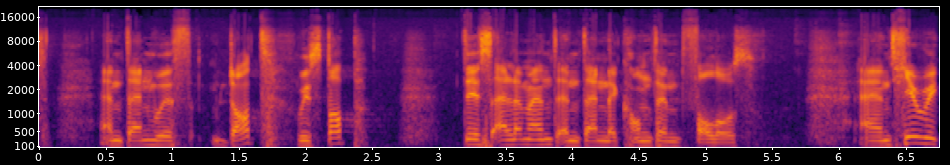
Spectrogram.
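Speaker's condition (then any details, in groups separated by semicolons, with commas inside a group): No condition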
